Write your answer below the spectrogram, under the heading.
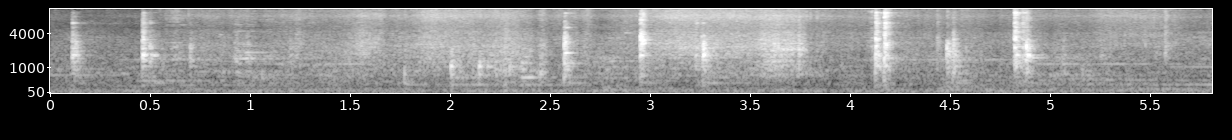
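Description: Hand tools and metal parts clinking and clicking against the underside of a vehicle's transmission in sharp, irregularly spaced knocks, about ten of them.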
